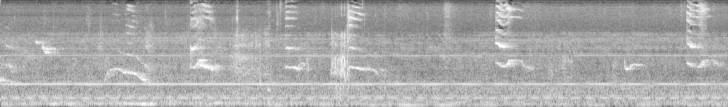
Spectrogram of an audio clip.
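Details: Playing kittens about four weeks old make scattered short, squeaky meows, some bent and wavering, spread across the stretch with soft bumps and a constant low hum underneath.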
